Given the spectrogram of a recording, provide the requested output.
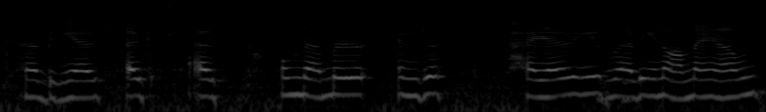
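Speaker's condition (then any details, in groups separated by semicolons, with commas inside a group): Cerebral palsy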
